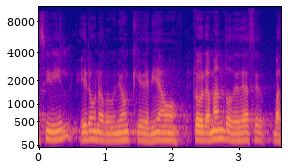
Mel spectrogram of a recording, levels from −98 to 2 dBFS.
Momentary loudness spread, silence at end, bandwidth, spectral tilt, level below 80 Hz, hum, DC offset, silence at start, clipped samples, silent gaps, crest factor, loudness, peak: 7 LU; 0 s; 9.6 kHz; -9 dB/octave; -76 dBFS; none; under 0.1%; 0 s; under 0.1%; none; 16 dB; -28 LUFS; -12 dBFS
